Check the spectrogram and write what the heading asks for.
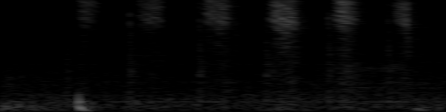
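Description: Faint chalk strokes on a chalkboard: a handful of short scratches as a table cell is shaded with diagonal hatching lines, with one soft tap just before them.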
